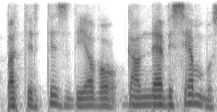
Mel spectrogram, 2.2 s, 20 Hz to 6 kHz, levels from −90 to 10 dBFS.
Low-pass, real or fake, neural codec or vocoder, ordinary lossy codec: 5.4 kHz; fake; codec, 16 kHz, about 1 kbps, DyCAST, with the encoder's durations; Opus, 32 kbps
